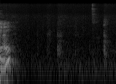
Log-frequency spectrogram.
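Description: Marker pen writing on a whiteboard: faint short strokes, with a brief high squeak of the tip near the end.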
